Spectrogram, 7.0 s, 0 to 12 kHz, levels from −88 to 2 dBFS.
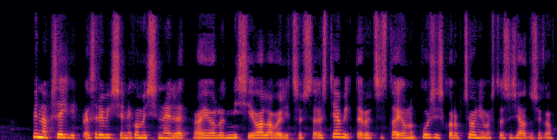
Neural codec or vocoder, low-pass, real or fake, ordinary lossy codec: codec, 24 kHz, 1.2 kbps, DualCodec; 10.8 kHz; fake; MP3, 64 kbps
